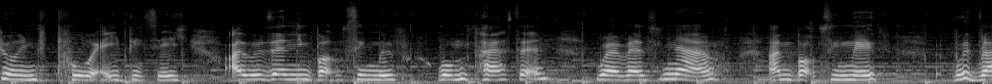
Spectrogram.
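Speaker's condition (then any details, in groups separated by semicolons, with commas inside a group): Cerebral palsy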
